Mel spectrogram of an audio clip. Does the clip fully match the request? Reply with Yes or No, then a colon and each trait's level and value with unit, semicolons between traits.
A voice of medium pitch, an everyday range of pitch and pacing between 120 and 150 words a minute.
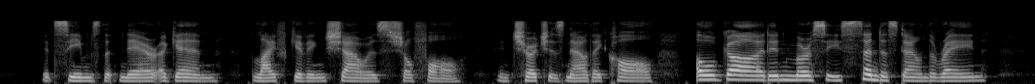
Yes: medium, 165 Hz; average, 3.5 semitones; average, 140 wpm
